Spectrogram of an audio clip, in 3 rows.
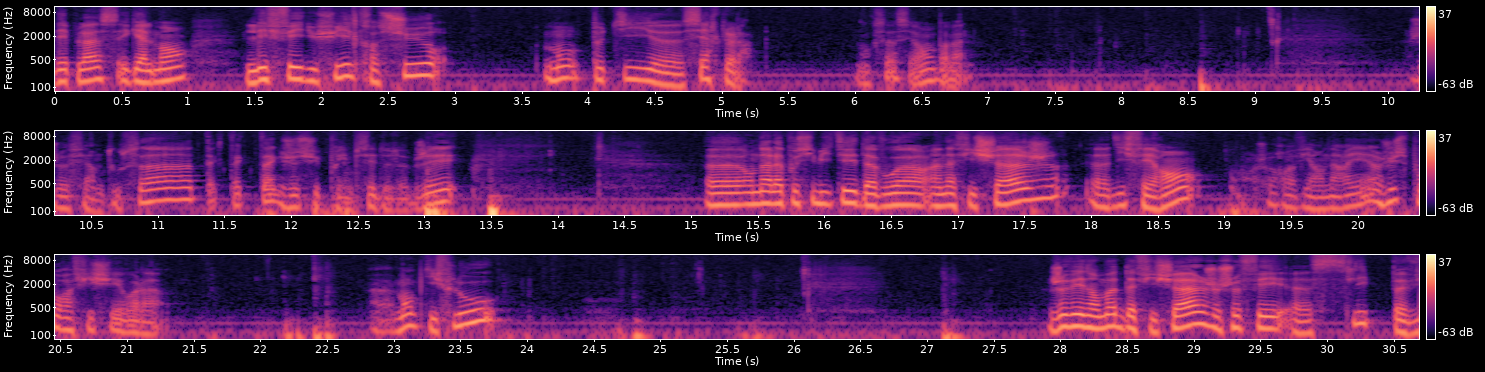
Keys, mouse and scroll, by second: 2.6 click, 6.1-7.4 drag, 7.5 click, 7.8 middle click, 9.3 click, 10.4 click, 10.8 click, 11.7 click, 12.3 shift+click, 13.1 Delete, 13.5 KP_5, 15.1-17.1 drag, 19.1 ctrl+z, 19.5 ctrl+click, 20.5 click, 21.0 click, 21.3 click, 22.2 KP_Subtract, 22.5 KP_Add, 23.3-24.0 drag, 24.1 click, 24.7 Delete, 25.0 click, 27.2 KP_5, 28.3 click.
